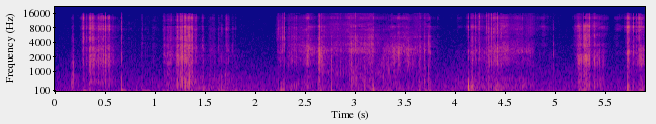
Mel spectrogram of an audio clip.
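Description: A red plastic spoon, held in the fingers, stirs and scrapes through a pile of white coarse salt in a small bowl that appears to be glass. Bursts of bright, scratchy crystal grinding and crunching come and go, with quiet gaps between the louder strokes.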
